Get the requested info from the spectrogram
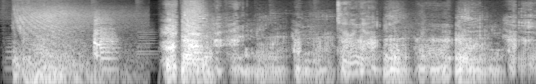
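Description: A short burst of noise, then a tiger roaring and growling in repeated rough pulses. The loudest roar comes about two seconds in.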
